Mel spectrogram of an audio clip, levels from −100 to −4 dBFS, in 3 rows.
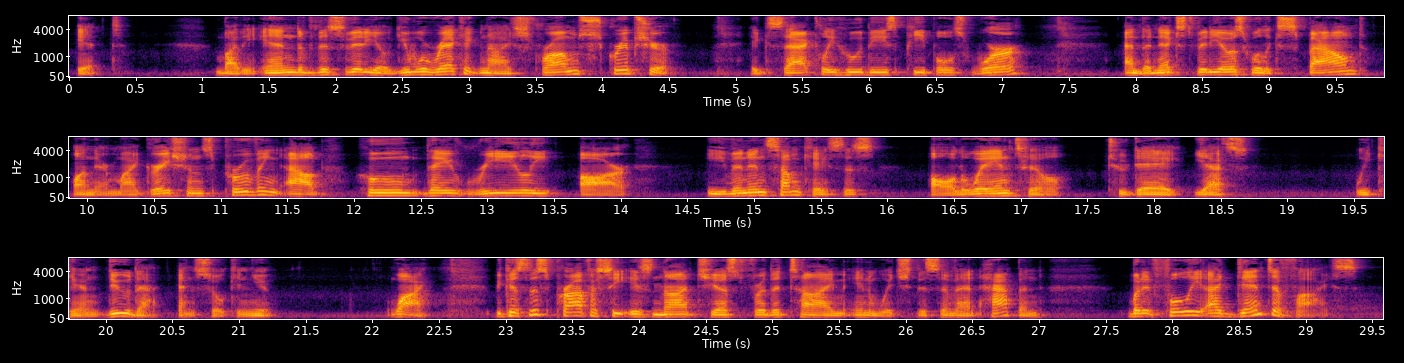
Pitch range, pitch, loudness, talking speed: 95-135 Hz, 115 Hz, -19 LUFS, 140 wpm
